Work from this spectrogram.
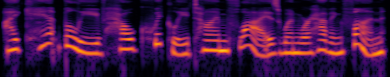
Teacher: Put emphasis on quickly to show surprise. Use a slightly rising tone on time flies to express excitement. Drop the g in having because in natural speech, native speakers often say having fun. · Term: rhythm and intonation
